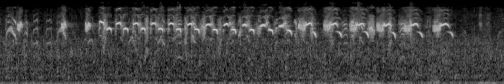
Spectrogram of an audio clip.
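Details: Crimson sunbird (sogon) singing with full energy: a steady stream of sharp, very high chirps, about four to five per second, for over three seconds.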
